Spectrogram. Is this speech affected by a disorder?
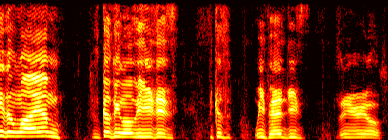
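Yes: spastic quadriplegia.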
